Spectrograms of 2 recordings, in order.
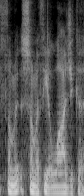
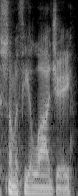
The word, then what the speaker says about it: Summa Theologiae: I did pronounce it right, not Summa Theologica, Summa Theologiae.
